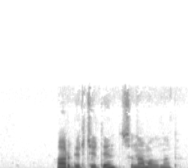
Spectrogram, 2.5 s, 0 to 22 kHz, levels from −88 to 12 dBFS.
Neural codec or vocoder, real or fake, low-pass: none; real; 10.8 kHz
